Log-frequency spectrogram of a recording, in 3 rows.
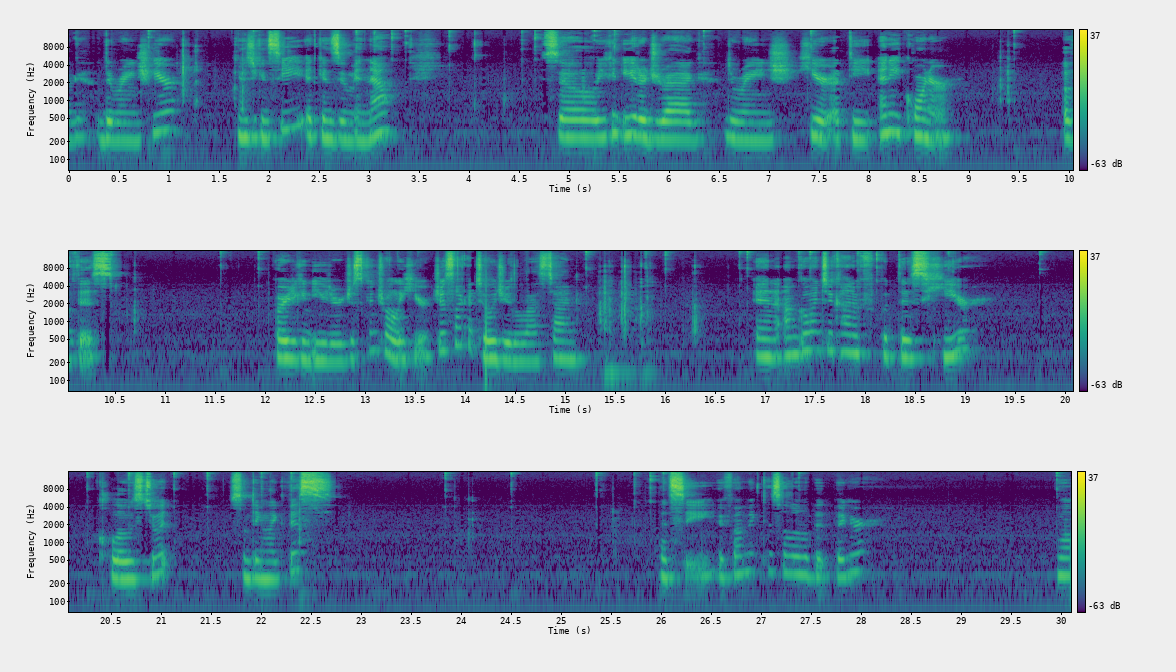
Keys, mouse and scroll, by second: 1.7 f, 1.8 alt+click, 3.0 alt+right click, 3.3 alt+click, 4.0 alt+middle click, 4.8 alt+right click, 5.2 alt+click, 6.3-9.4 drag, 9.4-15.5 alt+drag, 15.5 ctrl+z, 15.8 alt+click, 17.9 alt+right click, 18.8-21.9 drag, 22.4-25.7 drag, 25.7 alt+right click, 26.2-30.1 alt+drag.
